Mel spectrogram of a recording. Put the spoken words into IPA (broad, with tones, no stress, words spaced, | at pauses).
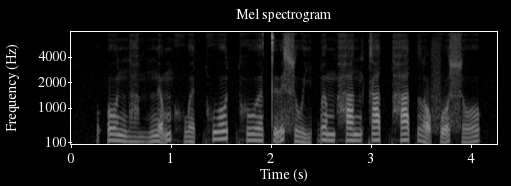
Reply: ʔo˧na̤˨˩mnə̰˧˥m hwə˨˩t̚hwo˦˥t̚hu˧ə̯ t̪ɨ̰˧˥su˧˩jɓə˧mha˧n ka˦˥t̚ha˦˥t̚ lɔ̰˧˨fo̰˧˥ so˨˦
